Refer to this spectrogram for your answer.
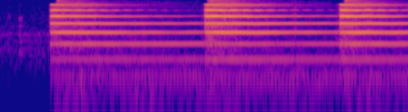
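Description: A church bell tolls three times at a slow, uneven pace, each deep, resonant strike ringing out and fading into the next. No voices.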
